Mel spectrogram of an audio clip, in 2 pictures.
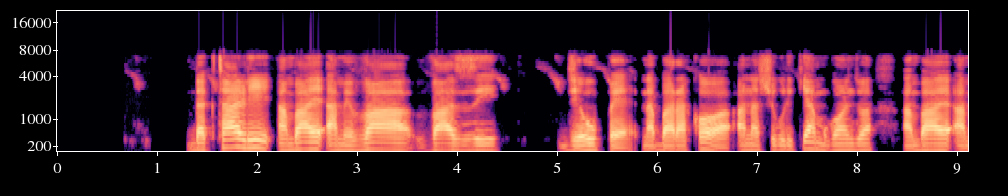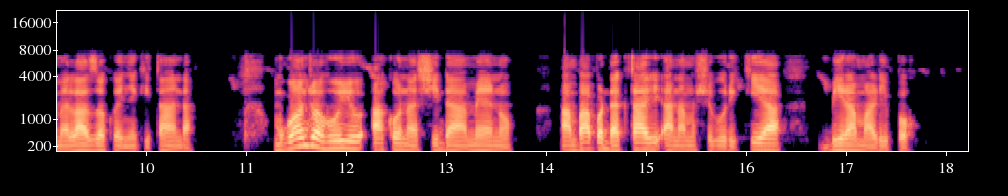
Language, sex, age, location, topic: Swahili, male, 25-35, Kisii, health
